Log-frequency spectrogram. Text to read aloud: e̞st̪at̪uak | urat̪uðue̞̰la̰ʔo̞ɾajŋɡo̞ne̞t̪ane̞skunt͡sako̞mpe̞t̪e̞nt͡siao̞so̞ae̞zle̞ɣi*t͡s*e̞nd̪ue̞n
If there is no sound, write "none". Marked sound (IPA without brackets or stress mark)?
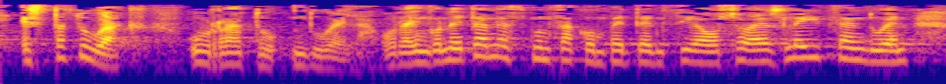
t͡s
